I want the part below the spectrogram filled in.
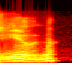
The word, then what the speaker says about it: Yoon: My Korean name, which is Yoon. So, there you go. Yeah. – Oh, very nice. And it's with a, how do you spell that? – Y-O-O-N. – Y-O-O-N.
